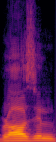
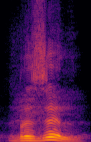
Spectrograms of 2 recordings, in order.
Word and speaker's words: Brazil: capital of Spain okay so in English it is pronounced not as Madrid what else Madrid not at Berlin but Berlin not at Brazil but Brazil very erratic you know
